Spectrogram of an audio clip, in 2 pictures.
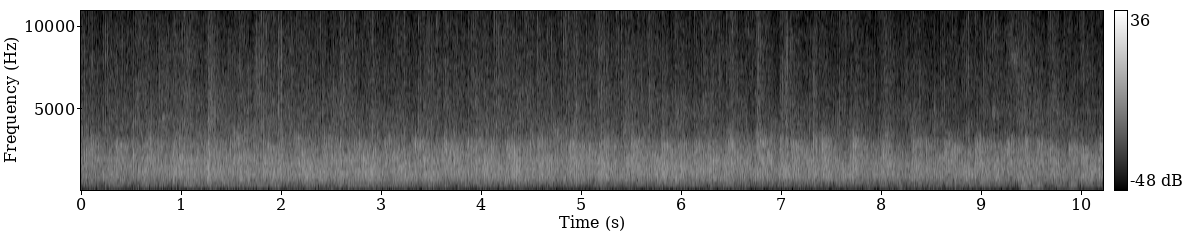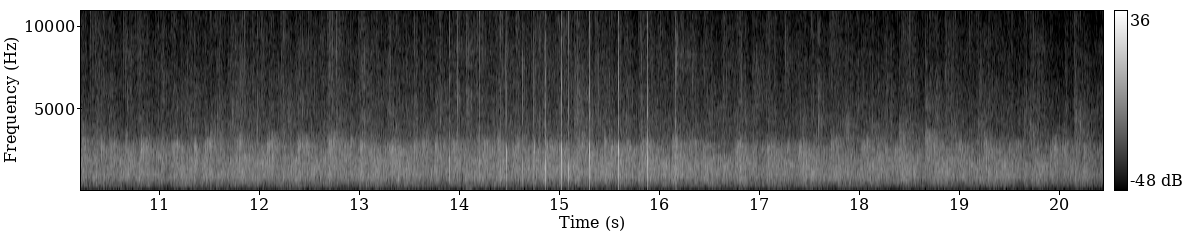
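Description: Audience applauding steadily, with a run of sharp, louder claps close to the microphone about fourteen to sixteen seconds in.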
